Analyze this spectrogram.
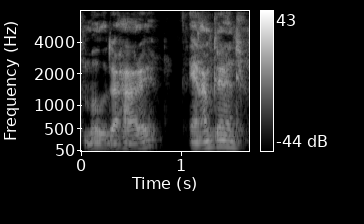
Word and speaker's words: Muladhara: So, going into the first chakra, we have the root chakra, which in Sanskrit is pronounced Muladhara.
